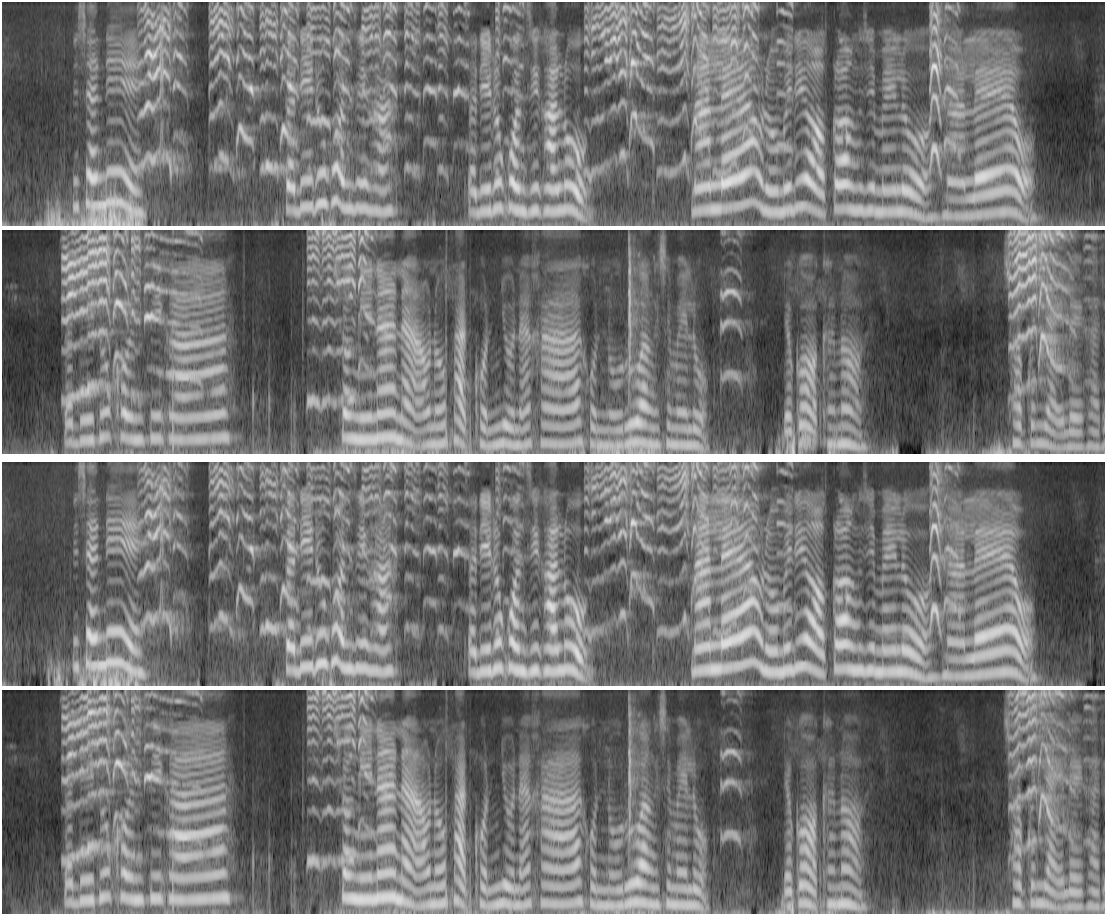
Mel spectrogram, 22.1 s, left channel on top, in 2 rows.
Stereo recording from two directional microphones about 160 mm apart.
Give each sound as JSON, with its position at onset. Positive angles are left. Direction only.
{"t": 0.7, "sound": "speech", "side_deg": -15}
{"t": 2.3, "sound": "squeak", "side_deg": 10}
{"t": 2.9, "sound": "speech", "side_deg": -25}
{"t": 3.3, "sound": "speech", "side_deg": -40}
{"t": 4.0, "sound": "squeak", "side_deg": 10}
{"t": 4.6, "sound": "speech", "side_deg": -25}
{"t": 5.8, "sound": "a sound", "side_deg": 5}
{"t": 7.3, "sound": "speech", "side_deg": -25}
{"t": 7.9, "sound": "speech", "side_deg": -15}
{"t": 9.2, "sound": "speech", "side_deg": 0}
{"t": 9.6, "sound": "speech", "side_deg": -20}
{"t": 11.6, "sound": "speech", "side_deg": 0}
{"t": 12.6, "sound": "speech", "side_deg": -20}
{"t": 21.0, "sound": "speech", "side_deg": -5}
